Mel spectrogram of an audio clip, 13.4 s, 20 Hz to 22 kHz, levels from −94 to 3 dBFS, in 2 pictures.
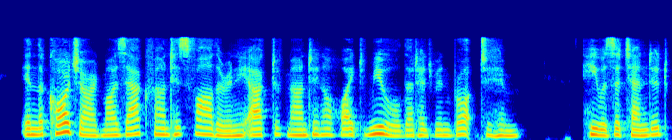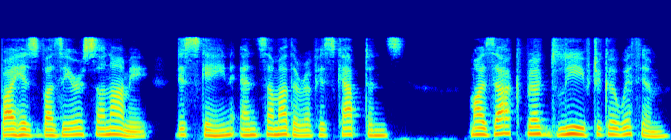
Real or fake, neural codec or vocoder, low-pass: fake; codec, 16 kHz, 0.5 kbps, X-Codec, WavLM features, trained on Multilingual LibriSpeech; 7.2 kHz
